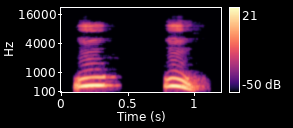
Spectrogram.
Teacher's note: उच्च भी है, पीछे भी है और गोल भी है।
